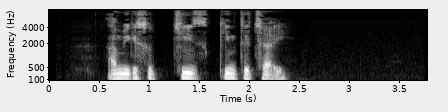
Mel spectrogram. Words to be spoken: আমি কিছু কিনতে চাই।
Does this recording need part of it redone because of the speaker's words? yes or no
yes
